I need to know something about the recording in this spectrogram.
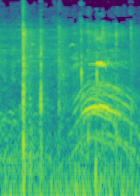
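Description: Volleyball serve: a sharp smack of a hand striking the ball, a lighter knock just after, then a man's long shout that rises and falls in pitch.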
